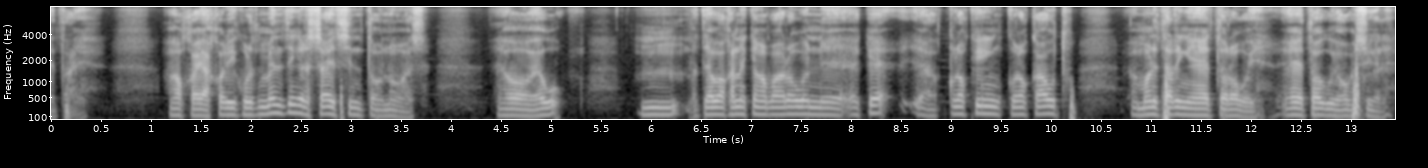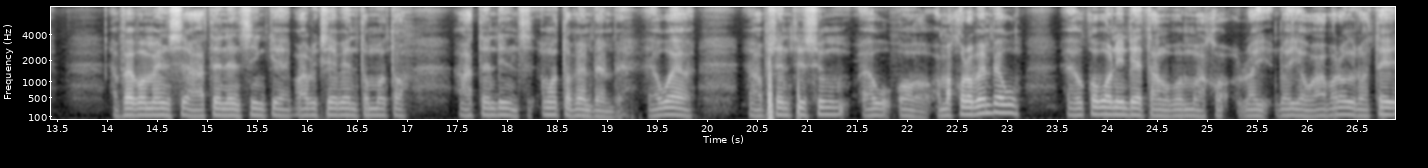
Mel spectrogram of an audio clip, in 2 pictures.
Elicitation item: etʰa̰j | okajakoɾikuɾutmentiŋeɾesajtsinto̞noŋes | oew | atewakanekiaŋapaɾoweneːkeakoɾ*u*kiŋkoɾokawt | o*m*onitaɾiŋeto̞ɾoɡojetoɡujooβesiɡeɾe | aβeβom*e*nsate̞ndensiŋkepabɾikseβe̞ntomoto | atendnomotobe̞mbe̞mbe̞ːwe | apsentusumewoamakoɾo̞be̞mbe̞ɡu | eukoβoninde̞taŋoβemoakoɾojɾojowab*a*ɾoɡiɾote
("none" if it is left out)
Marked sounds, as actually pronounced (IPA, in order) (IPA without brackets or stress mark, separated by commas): o, m, e, a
